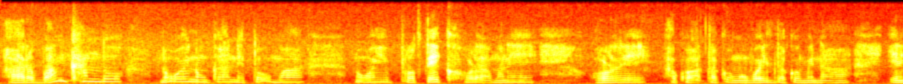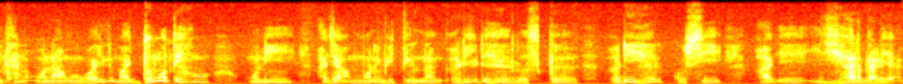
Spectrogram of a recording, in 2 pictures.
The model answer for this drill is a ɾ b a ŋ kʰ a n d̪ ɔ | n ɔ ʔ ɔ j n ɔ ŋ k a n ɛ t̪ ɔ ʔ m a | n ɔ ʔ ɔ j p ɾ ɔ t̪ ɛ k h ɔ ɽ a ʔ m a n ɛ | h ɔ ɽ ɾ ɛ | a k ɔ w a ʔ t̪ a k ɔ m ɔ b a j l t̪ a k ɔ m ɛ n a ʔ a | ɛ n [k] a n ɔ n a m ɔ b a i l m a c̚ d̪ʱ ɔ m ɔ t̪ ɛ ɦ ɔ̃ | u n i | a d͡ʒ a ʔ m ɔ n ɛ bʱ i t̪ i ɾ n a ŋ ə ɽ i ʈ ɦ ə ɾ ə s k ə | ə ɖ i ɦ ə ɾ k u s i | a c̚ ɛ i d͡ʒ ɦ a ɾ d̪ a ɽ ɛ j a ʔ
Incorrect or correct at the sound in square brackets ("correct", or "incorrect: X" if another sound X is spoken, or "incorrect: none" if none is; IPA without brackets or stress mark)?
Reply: incorrect: kʰ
